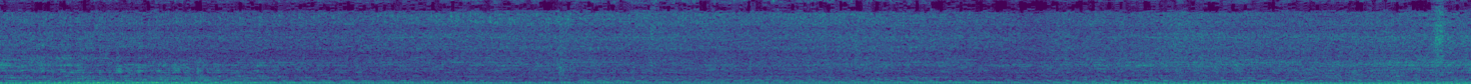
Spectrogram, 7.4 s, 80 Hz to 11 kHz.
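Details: Dodge Charger/Chrysler 300 5.7 Hemi after resurfacing the warped exhaust manifold, new gasket and broken bolts fixed, checked for leaks at start-up: steady, even V8 idle, smooth low pulse, no ticking or puffing at manifold. Normal idle.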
